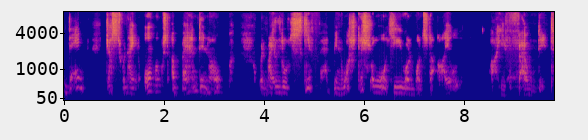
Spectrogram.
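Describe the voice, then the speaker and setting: A man voicing a bitter, megalomaniac underground comic-book villain in a slow, theatrical, menacing monologue with a whispery rasp. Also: extremely high pitch, animated, bright, forceful tone, recorded from a distance, voice pushed up, heavily acted, rough recording. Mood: brooding. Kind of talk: dramatic comic-book reading.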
